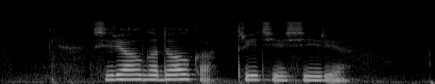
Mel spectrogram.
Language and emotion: Russian, sad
